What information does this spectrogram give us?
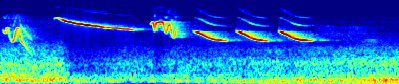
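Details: Yellow-fronted canary (green singing finch) gives a long falling whistle, then a short burst and three evenly spaced descending slurred notes, high and clear over a faint low hum.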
